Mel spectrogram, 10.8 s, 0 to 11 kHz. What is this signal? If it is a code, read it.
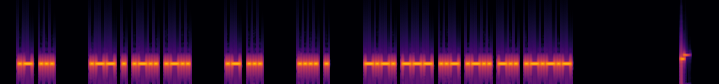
Morse code, heard as a keyed tone, about 30 wpm, 700 Hz. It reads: AS WELL AS HE COULD.
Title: 2x Word-Spacing - Sentences from Top 500 Words - 30wpm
